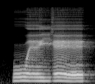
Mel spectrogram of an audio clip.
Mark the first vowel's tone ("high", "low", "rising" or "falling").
low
